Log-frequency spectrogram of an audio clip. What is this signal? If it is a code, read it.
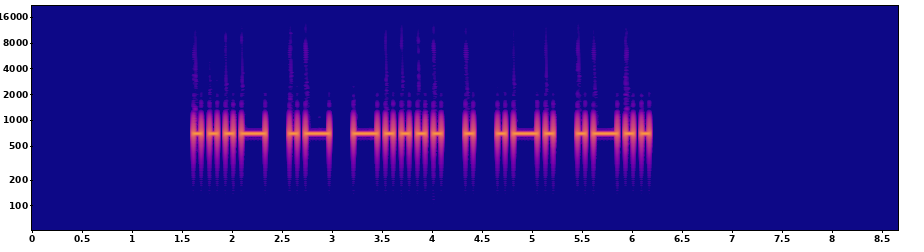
Morse code, heard as a keyed tone, about 15 wpm, 700 Hz. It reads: VA6ERL
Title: DXCC-100 Call Signs - 6 Characters - Repeated 2x - 15wpm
